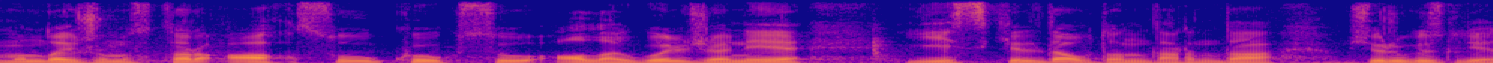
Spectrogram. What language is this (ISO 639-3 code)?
kaz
